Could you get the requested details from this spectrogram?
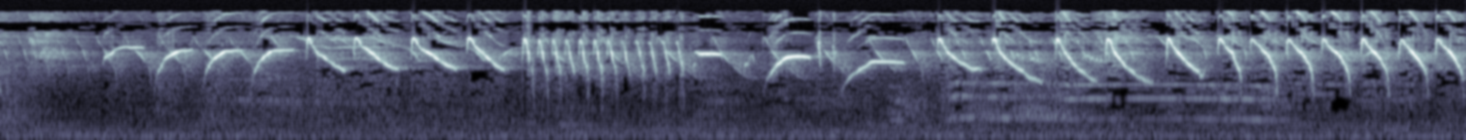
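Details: Canary song: fast series of bright, high whistled notes that sweep down in pitch, broken by a dense buzzy trill in the middle, then more repeated down-slurred whistles, with faint background hum.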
